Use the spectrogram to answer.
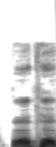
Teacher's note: प फ ब वाले को ओष्ठ से कहते हैं।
